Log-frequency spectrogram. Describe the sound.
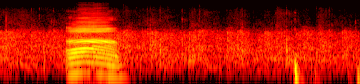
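Steady, dense applause from a crowd for the hereus and pubilles representing the pubillatge of Sitges and the Festa de la Barana fills the whole clip, with a brief loud cheering voice rising above the clapping near the start.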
